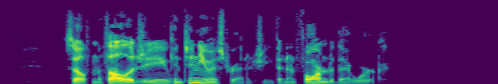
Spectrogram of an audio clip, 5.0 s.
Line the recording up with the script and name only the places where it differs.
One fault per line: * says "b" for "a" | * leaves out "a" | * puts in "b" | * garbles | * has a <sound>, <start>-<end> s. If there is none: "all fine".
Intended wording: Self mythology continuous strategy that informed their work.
all fine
